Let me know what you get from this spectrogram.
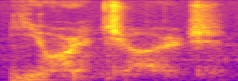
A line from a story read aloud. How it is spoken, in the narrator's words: Soth kind of whispers in his ear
